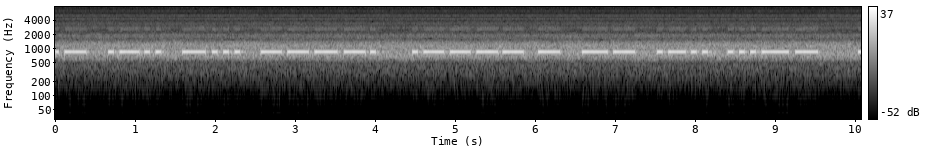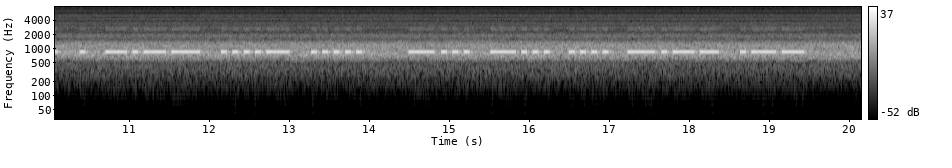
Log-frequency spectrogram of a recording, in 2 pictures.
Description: Morse code, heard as a keyed tone, hand-sent with a bug key, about 17 wpm, 860 Hz, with radio static, a narrow filter and room echo. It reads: … 1TML3 EEY45 BBHYW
